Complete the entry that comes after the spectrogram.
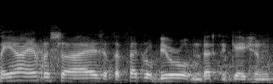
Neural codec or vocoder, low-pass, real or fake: codec, 16 kHz, 2 kbps, FunCodec, trained on LibriTTS, 25 frames a second; 7.2 kHz; fake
